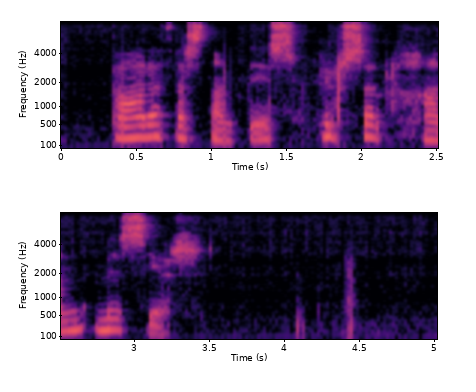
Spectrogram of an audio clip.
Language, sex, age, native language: Icelandic, female, 30-39, Filipino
